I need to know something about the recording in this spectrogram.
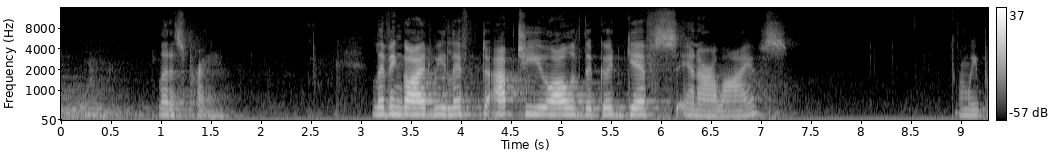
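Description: A middle-aged woman speaks calmly into a microphone.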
